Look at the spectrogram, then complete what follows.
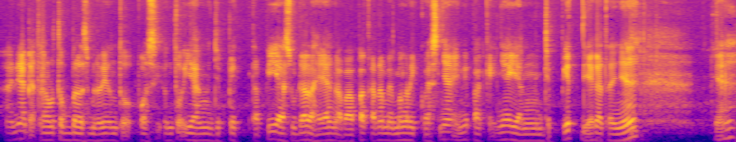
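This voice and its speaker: Bright-voiced Indonesian man, casual tutorial. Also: on the low side, gravelly, a little hiss or hum. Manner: conversational, often tags phrases with "ya". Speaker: vlogger giving a how-to tutorial. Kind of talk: casual hands-on tutorial talk.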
